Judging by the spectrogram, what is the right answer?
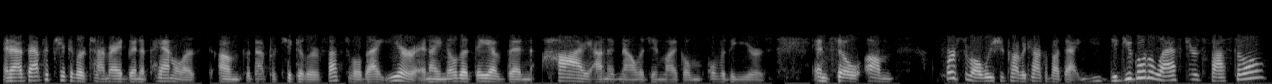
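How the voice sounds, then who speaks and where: A woman's voice: rumbling low, animated, fast talker, no echo. A woman hosting a radio interview, talking enthusiastically and addressing listeners as folks. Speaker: radio host. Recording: phone-like line.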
